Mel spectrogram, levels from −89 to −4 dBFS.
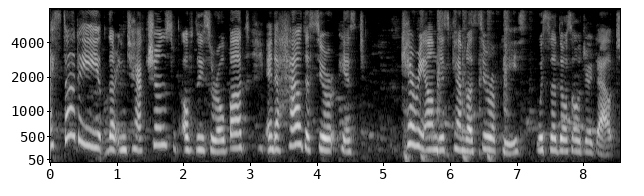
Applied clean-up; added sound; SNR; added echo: classical method log-MMSE.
